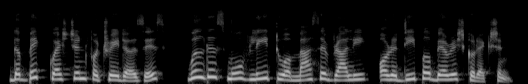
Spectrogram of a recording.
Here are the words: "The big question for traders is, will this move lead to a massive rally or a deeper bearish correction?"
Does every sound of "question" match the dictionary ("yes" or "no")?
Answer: yes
